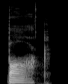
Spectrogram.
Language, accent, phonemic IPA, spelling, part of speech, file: English, US, /bɔ(l)k/, baulk, noun / verb, En-us-baulk.ogg
- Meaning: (noun) Alternative spelling of balk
